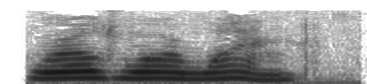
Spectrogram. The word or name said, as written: World War I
